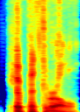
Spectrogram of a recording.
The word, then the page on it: hypethral: American English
